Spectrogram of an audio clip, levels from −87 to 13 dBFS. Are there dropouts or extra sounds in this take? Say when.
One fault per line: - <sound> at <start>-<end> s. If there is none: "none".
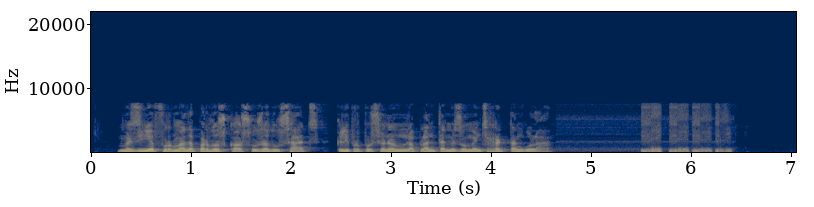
- laugh at 5.5-6.4 s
